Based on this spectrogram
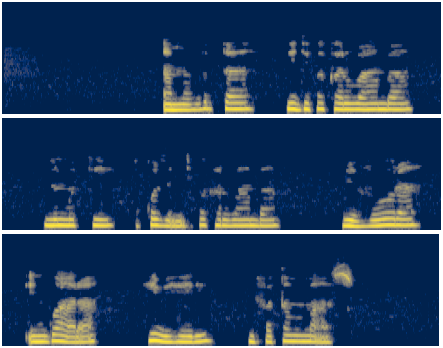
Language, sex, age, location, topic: Kinyarwanda, female, 18-24, Kigali, health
